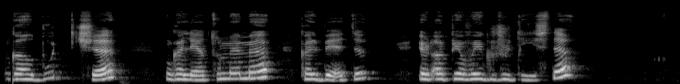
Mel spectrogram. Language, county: Lithuanian, Vilnius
